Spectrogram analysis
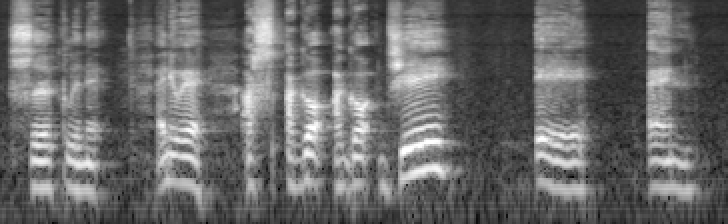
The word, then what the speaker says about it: Jan: twig at first, but J's in German and Poland, they'd actually pronounced Y, so it wasn't Jan, it was Jan, but I didn't get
